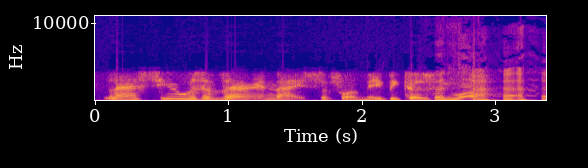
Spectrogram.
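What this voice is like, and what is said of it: Bad put-on Italian accent. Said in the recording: “my crappy Italian accent”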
